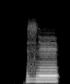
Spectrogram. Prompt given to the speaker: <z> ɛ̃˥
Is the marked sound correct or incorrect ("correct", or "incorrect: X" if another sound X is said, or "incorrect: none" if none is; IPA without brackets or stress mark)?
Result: correct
